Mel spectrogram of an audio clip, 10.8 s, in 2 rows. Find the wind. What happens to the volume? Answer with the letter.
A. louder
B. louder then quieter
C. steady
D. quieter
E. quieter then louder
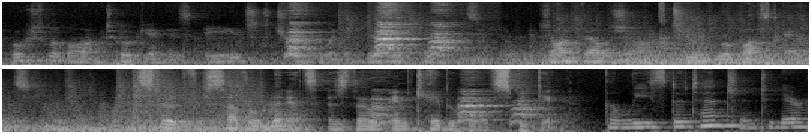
A.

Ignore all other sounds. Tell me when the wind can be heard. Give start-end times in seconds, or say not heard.
0.0-7.4.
